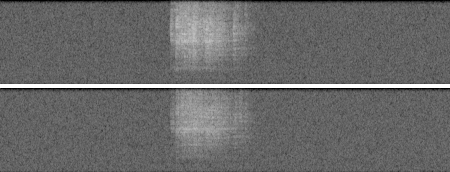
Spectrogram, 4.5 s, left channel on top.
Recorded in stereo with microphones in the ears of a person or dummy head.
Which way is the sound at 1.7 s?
25° left (ahead or behind).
